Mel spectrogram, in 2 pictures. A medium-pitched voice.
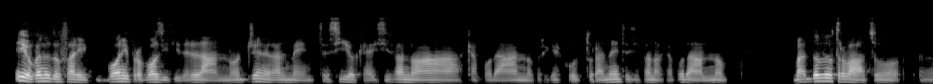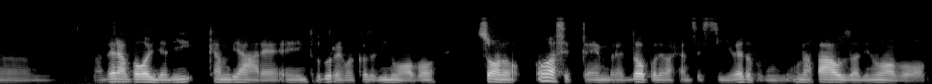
No: low, 105 Hz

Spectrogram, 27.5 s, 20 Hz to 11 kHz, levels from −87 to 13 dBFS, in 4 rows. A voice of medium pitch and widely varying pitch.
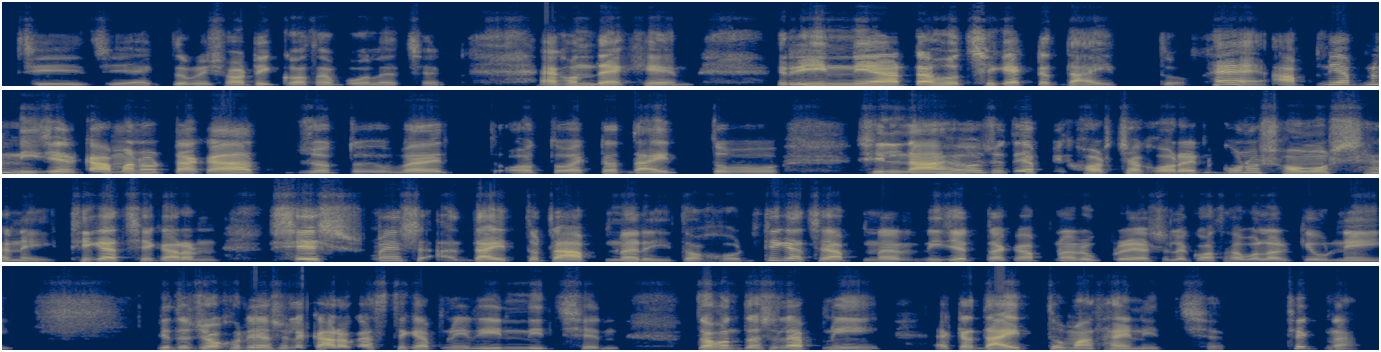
Yes: medium, 175 Hz; wide, 5.9 semitones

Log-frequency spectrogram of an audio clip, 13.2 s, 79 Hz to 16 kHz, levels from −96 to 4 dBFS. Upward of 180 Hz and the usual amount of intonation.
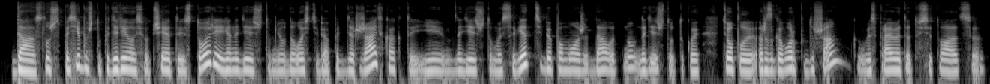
No: high, 190 Hz; narrow, 2.0 semitones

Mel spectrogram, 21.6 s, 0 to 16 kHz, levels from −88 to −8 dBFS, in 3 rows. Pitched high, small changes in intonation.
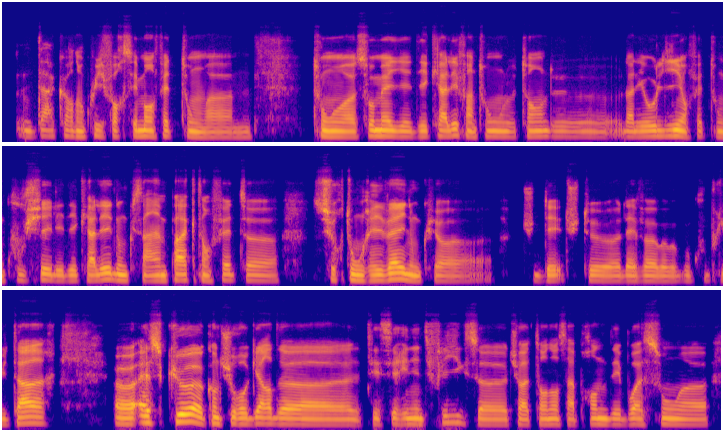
No: low, 105 Hz; narrow, 1.7 semitones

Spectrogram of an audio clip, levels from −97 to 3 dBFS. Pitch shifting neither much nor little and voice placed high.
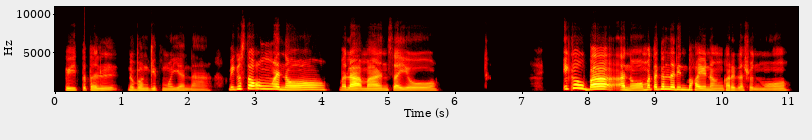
No: wide, 7.9 semitones; high, 195 Hz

